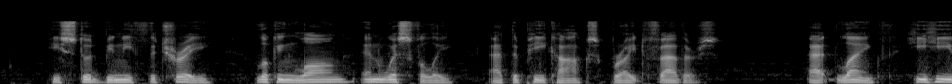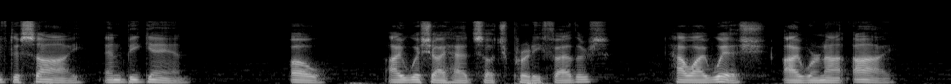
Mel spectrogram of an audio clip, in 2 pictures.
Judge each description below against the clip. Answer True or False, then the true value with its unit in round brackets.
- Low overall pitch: True (100 Hz)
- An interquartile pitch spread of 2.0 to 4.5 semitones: True (2.7 semitones)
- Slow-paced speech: True (115 wpm)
